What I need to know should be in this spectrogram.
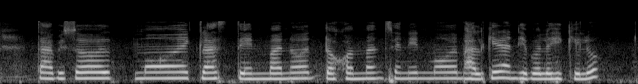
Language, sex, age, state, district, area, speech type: Assamese, female, 18-30, Assam, Lakhimpur, rural, spontaneous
